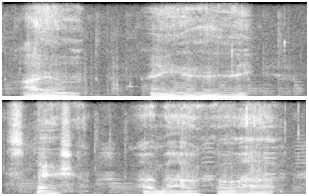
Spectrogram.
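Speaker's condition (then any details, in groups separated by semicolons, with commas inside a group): Parkinson's disease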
